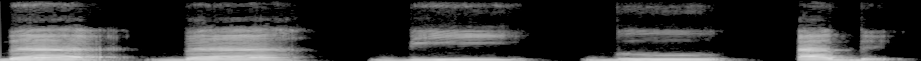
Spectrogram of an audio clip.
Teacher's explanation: Padahal huruf ba sifatnya bukan hamas tetapi jahar. Kemudian di sini baknya pendek ya, jangan dibaca panjang.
